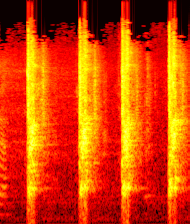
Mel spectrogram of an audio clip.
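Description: A dog barks while being weighed, four sharp, loud, close barks spaced evenly about a second apart with quiet gaps between.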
